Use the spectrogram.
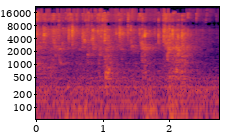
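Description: Tap water runs steadily over garlic cloves being rinsed in a kitchen sink, a continuous close splashing wash lasting the whole moment with no talking.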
